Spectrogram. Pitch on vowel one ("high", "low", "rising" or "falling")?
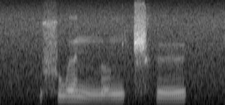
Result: falling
